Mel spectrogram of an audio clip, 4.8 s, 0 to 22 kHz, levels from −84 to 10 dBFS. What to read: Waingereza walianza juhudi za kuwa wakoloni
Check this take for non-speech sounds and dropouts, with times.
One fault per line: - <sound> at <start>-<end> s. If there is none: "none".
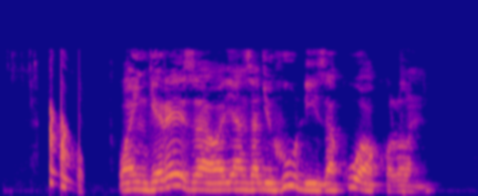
- chirp at 0.5-0.9 s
